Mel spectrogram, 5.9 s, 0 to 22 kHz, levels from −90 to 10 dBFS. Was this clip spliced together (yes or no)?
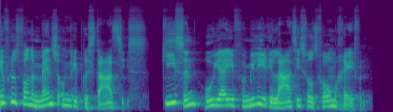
yes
